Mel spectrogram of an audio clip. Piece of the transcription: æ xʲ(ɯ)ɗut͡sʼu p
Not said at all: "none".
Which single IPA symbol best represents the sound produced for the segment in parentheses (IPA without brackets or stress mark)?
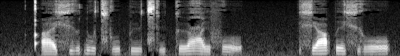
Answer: ɯ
